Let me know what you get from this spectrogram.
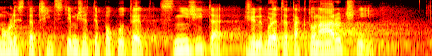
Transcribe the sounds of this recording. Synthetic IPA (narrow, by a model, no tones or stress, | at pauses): moɦlɪst̪ɛpr̥iːt̪sciːmʒɛt̪ɪpo̞kut̪ɪsɲiːʒiːt̪ɛ̰ʒɛnɛbudɛt̪ɛt̪akt̪o̞naːɾo̞t͡ʃɲḭː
